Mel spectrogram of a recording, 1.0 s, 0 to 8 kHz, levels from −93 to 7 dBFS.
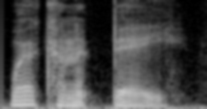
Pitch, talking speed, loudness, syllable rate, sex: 95 Hz, 230 wpm, -18 LUFS, 5.7 syllables/s, male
